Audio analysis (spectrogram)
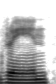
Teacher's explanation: And in rain we have an, which is also a nasal consonant.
